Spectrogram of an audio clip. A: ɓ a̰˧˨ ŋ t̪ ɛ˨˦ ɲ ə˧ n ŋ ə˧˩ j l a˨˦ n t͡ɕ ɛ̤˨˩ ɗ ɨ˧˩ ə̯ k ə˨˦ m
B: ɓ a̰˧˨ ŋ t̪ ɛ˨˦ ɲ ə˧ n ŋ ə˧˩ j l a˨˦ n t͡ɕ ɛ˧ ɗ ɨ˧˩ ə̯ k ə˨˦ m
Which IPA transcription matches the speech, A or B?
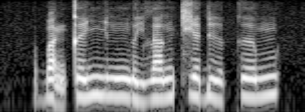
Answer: B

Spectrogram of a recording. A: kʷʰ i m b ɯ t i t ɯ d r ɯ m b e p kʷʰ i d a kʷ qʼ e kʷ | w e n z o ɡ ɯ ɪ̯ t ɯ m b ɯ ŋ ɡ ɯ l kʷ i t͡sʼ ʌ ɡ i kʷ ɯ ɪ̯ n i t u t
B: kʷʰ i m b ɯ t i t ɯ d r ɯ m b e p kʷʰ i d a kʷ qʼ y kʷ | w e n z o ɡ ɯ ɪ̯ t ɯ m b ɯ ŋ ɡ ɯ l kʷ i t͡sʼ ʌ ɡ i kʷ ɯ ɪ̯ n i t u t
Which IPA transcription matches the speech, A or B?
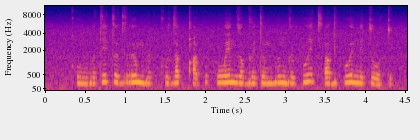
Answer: A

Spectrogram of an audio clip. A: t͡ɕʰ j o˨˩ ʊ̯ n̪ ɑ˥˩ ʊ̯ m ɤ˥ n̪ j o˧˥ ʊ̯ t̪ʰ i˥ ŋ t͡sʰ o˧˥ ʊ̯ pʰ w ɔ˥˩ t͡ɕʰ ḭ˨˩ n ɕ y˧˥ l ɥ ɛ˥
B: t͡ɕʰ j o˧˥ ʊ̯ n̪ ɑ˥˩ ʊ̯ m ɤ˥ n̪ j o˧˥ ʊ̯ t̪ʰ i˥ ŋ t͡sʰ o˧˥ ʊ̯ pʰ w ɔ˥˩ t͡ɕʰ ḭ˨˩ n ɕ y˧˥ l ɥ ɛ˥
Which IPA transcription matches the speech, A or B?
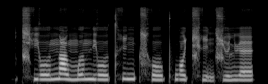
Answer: B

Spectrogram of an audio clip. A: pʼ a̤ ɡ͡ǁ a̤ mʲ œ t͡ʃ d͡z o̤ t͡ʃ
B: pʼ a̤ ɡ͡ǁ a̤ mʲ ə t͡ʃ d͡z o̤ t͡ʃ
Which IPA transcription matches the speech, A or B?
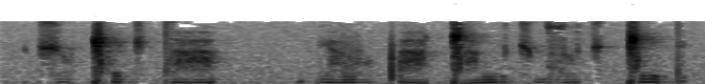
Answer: A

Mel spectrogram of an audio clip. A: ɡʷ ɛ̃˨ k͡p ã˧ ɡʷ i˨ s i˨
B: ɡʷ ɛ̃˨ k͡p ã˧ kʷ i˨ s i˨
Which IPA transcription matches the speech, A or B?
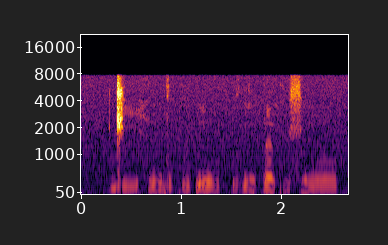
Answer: B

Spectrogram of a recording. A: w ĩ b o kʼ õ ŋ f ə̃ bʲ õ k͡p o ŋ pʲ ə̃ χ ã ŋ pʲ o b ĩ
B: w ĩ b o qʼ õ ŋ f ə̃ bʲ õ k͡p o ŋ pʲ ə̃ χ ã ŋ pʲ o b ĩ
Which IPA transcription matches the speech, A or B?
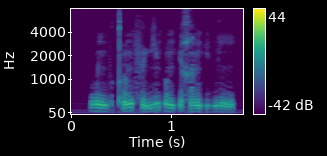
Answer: A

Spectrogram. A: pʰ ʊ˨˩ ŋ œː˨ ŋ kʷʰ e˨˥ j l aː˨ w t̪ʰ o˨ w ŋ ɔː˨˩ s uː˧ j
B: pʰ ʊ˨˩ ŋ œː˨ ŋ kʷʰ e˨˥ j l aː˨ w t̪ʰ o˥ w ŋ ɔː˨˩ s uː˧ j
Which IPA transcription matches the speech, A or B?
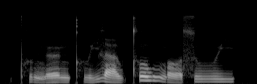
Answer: B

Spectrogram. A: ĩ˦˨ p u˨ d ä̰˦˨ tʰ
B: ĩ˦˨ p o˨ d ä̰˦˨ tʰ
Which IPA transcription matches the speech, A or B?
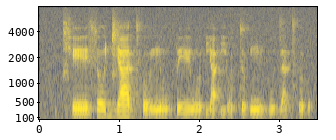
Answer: A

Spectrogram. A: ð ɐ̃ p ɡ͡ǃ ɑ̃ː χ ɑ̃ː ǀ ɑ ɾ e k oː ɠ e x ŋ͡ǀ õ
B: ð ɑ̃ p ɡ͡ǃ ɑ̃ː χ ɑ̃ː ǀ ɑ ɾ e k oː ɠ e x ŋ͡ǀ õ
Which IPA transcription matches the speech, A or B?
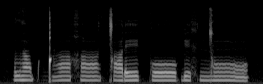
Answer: B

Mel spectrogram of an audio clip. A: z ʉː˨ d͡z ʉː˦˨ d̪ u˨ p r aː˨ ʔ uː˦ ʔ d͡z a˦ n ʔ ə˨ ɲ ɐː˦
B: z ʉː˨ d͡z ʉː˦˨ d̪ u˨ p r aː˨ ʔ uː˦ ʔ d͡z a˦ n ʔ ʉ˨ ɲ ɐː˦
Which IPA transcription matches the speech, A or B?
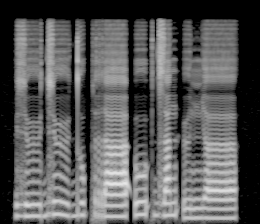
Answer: B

